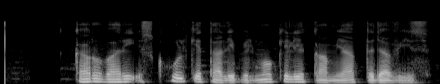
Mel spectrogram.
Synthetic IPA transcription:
kaːɾoːbaːɾiʔɪskuːlket̪aːlɪbɪlmõkeliekaːmjaːb̚t̪ɐd͡ʒaːʋiːz

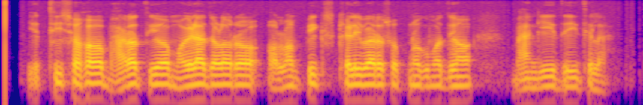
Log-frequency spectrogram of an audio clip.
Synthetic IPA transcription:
ḛt̪ʰisɔɦɔbʱa̰ɾɔt̪ijɔmɔɦiɭad͡ʒɔɭɔɾɔolɔmpikskʰeɭiβaɾɔsopnɔkumɔd̪ʱjɔ | bʱaŋɡid̪ejt̪ʰila̰

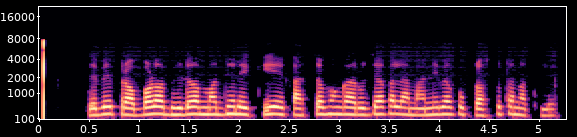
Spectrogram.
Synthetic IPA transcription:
t̪ebepɾɔbɔɭɔbʱiɽɔmɔd̪ʱjɔɾekiekat͡ʃɔbʱɔŋɡaɾud͡ʒakɔlamanibakupɾɔst̪ut̪ɔnɔt̪ʰile

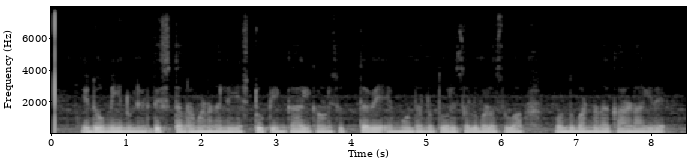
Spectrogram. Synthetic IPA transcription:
id̪umiːnuniɾd̪iʂʈɐpɾɐmaːɳɐd̪ɐlːieʂʈupiŋkaːɡikaːɳisut̪ːɐʋe̞ʔembud̪ɐnːut̪o̞ːɾisɐlubɐɭɐsuʋɐ | ond̪ubɐɳːɐd̪ɐkaːɾɐɳaːɡid̪e̞

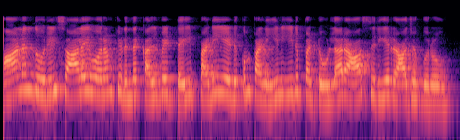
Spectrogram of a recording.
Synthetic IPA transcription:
aːnɐnd̪uːɾɪlsaːlɐɪʋoːɾɐmkɪɽɐnd̪ɐkɐlʋɛʈːɐɪpɐɽiɛɽɯkːɯmpɐɳɪjɪliːɽɯpɐʈːɯʊɭːaːɾaːsɪɾɪjɐɾːaːd͡ʒɐɡʊɾu

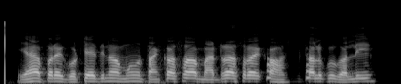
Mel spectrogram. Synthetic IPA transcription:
jaɦapɔɾeɡoʈed̪inɔmũt̪ãŋkɔsɔmaɖɾasɔɾɔekɔɦɔspiʈalɔkuɡɔli

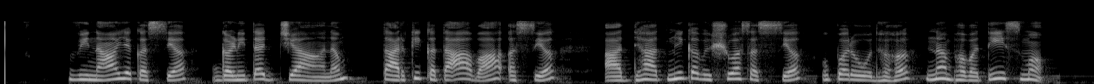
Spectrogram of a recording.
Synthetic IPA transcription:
ʋinaːjɐkɐsjɐɡɐɳ̃it̪ɐd͡ʒjaːnɐmt̪aːɾkikɐt̪aːʋaːɐsjɐ | aːd̪ʱjaːt̪mikɐʋiʃʋɐsɐsjɐupɐɾoːd̪ʱɐɦɐ̆nɐbʱɐʋɐt̪iːsmɐ

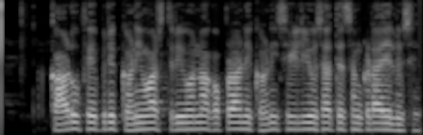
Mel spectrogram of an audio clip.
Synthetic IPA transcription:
kaɽũpʰebɾik̚ɡʱəɽ̃iʋaɾst̪ɾionakəpɽaniɡʱəɽ̃isəiliosat̪ʰesəŋkɽaelũt͡ʃʰe

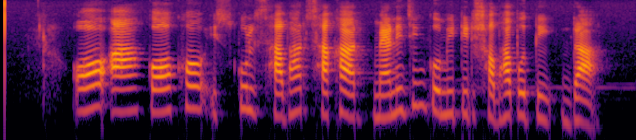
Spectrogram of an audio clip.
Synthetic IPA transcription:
ɔakɔkʰɔiskulʃabʱaɾʃakʰaɾmɛned͡ʑiŋkɔmiʈiɾʃɔbʱapot̪iɖa

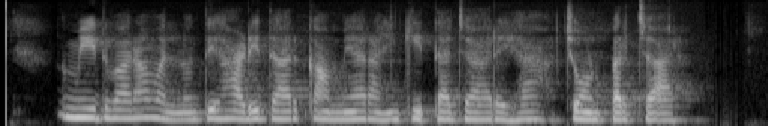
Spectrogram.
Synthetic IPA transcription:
ʊmiːd̪ʋaːɾãːʋəlːõːd̪ɪɦaːɽiːd̪aːɾkaːmjãːɾaːɦĩːkiːt̪aːd͡ʒaːɾəɦaːt͡ʃoːɳpəɾət͡ʃaːɾ

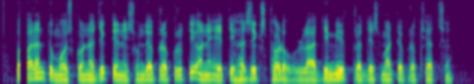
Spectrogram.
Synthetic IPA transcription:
pɾənt̪umoskonəd͡ʒik̚t̪enisʊnd̪əɾpɾəkɾut̪iəneet̪iɦas̬ikst̪ʰəɭolad̪imiɾpɾəd̪eʃmaʈepɾəkʰːjat̪t͡ʃʰe

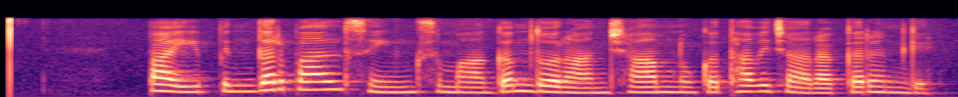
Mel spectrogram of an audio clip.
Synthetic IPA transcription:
paːiːpɪnd̪əɾpaːlsɪŋɡsəmaːɡəmd̪ɔːɾaːnʃaːmnũːkət̪ʰaːʋɪt͡ʃaːɾaːkəɾənɡeː

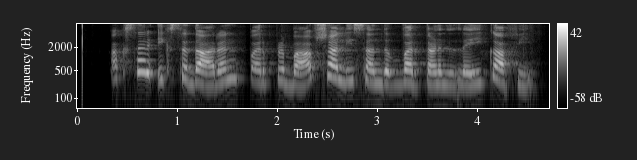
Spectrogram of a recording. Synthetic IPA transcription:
əksəɾɪksəd̪aːɾənpəɾpɾəbʱaːʋʃaːliːsə̃nd̪ʋəɾt̪əɳ̃ləiːkaːfʰiː

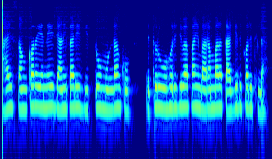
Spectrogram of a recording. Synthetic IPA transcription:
ajsɔŋkɔɾɔenejd͡ʒaɽ̃ipaɾid͡ʒit̪omuɳɖaŋku | et̪ʰuɾuoɦoɾid͡ʒibapaĩbaɾɔmbaɾɔt̪aɡid̪kɔɾit̪ʰila

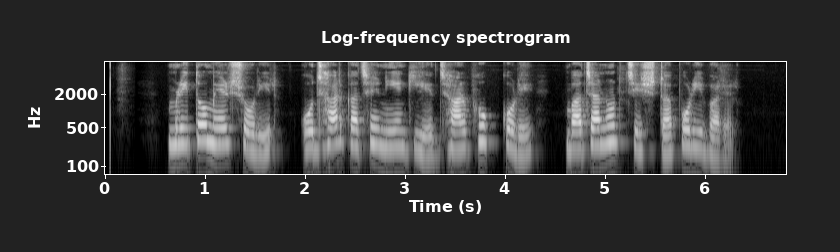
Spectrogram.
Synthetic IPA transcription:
mɾit̪omeɾʃoɾiɾ | od͡ʑʱaɾkat͡ɕʰenijeɡijed͡ʑʱaɾbʱuk̚koɾe | bat͡ɕanoɾt͡ɕeʃʈapoɾibaɾḛɾ

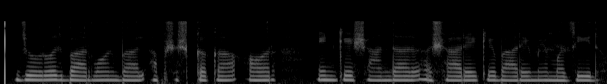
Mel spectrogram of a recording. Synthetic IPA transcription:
d͡ʒoːɾoːd͡ʒbaːɾmoːnbaːlɐpʃɪʃkəkaɔːɾ | ɪnkeʃaːnd̪aːɾɪʃaːɾekebaːɾemẽmɐziːd̪

